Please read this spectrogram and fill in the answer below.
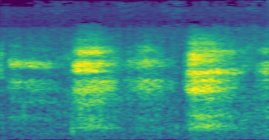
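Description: A man breathing hard from exertion: two heavy, noisy breaths about a second apart.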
